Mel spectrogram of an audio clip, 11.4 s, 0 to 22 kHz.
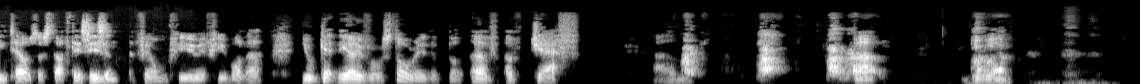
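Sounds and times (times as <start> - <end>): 
speech: 0.0 - 5.8, 6.6 - 7.7, 8.3 - 8.9, 9.7 - 10.2
dogs barking: 6.8 - 8.7.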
